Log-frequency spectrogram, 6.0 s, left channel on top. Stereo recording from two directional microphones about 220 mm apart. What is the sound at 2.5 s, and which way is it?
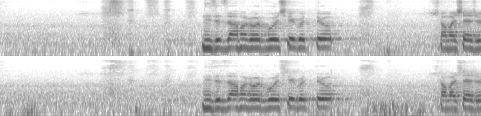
A man's voice, 35° left (ahead or behind).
